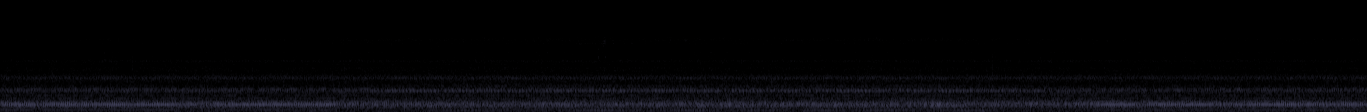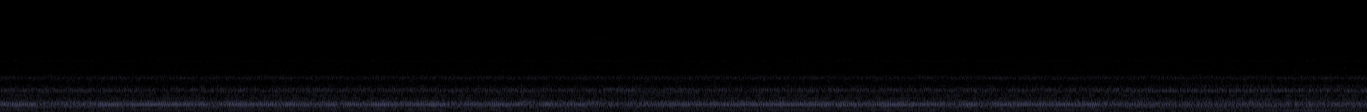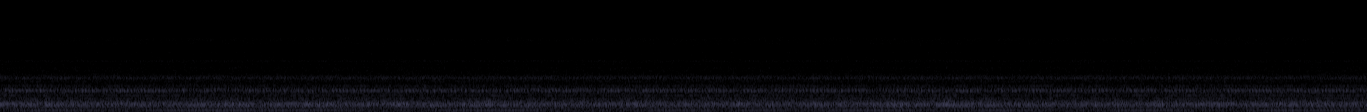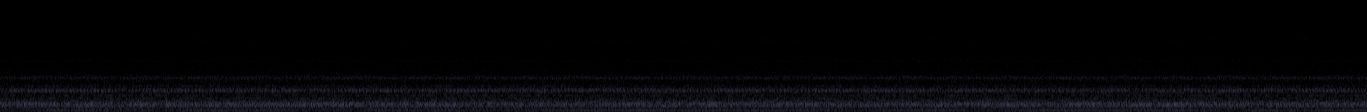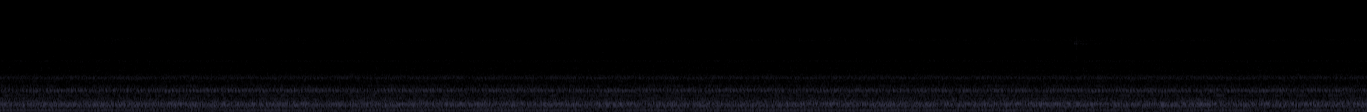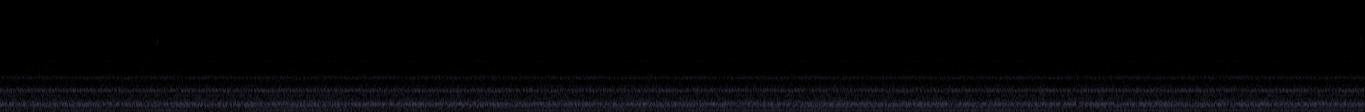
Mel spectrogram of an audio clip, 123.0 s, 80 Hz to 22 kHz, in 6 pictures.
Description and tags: CPU Motor 1
Recorder with Korg contact just like previous reording, but from a different perspective and placing on the CPU.
cm300, korg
